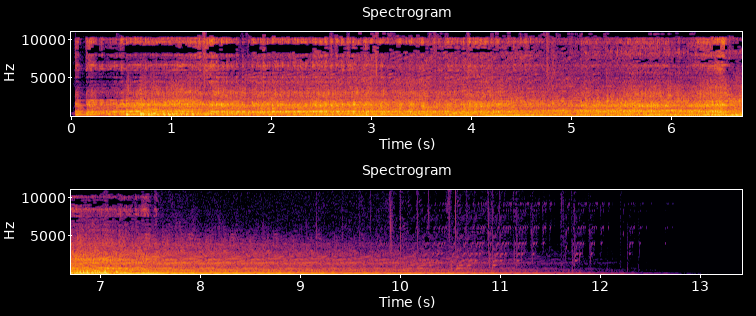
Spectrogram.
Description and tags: Creative Sounddesigns and Soundscapes made of my own Samples.
Sounds were manipulated and combined in very different ways.
Enjoy :)
Alien, Ambient, Sci-Fi, FX, Sounddesign, Sound-Effect, Artificial, Atmospheric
